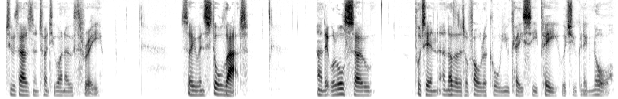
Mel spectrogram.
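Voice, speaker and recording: A man narrating a step-by-step software tutorial in a deliberate, instructional way, often pausing mid-sentence. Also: medium pitch, gravelly, no room sound. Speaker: tutorial presenter.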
